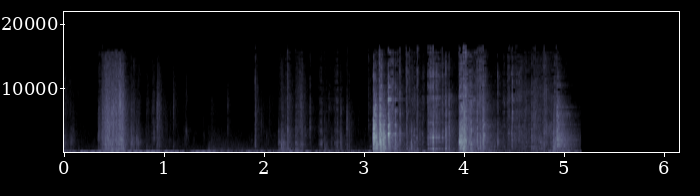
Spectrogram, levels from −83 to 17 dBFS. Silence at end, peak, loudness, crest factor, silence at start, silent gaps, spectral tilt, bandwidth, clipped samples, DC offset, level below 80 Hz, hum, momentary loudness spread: 1 s; -6 dBFS; -30 LUFS; 28 dB; 0 s; none; -0.5 dB/octave; 17 kHz; under 0.1%; under 0.1%; -52 dBFS; none; 25 LU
